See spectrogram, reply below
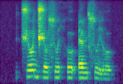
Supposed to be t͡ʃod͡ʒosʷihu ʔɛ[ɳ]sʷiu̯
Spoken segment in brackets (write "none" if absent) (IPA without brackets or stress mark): ɳ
